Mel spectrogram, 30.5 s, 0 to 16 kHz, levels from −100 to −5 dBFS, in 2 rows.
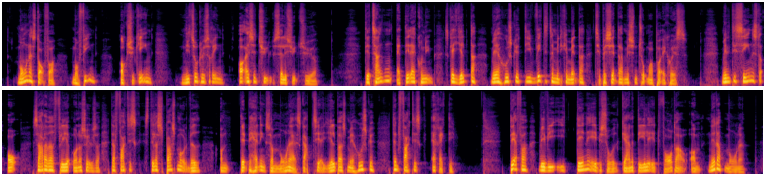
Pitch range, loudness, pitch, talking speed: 95-125 Hz, -23 LUFS, 110 Hz, 150 wpm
